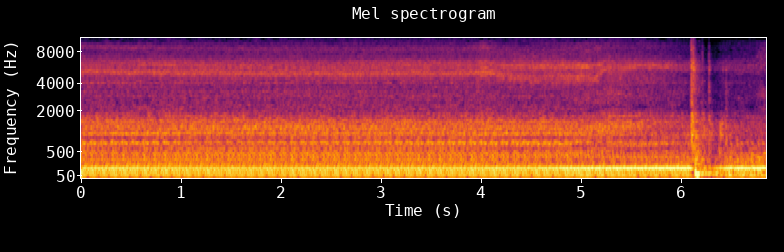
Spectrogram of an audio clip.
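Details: 1998 Lexus GS300 petrol, idling after AC compressor replacement, hood up: even steady idle, smooth low hum, no knocks or stumbles, brief clatter near the end; healthy running.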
